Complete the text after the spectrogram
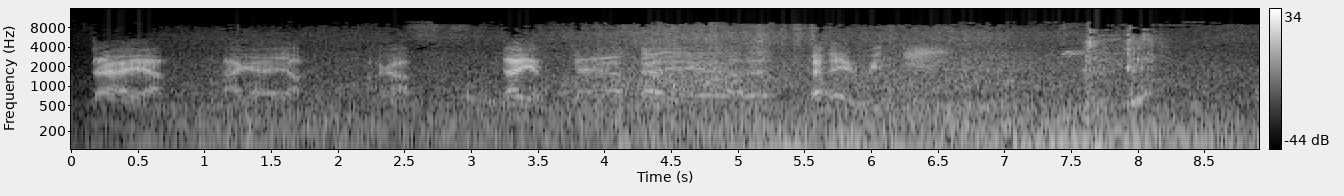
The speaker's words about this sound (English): And so, to represent her dulcet tones at the start of this podcast, we have the sounds of a tramp shouting at passing cars.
